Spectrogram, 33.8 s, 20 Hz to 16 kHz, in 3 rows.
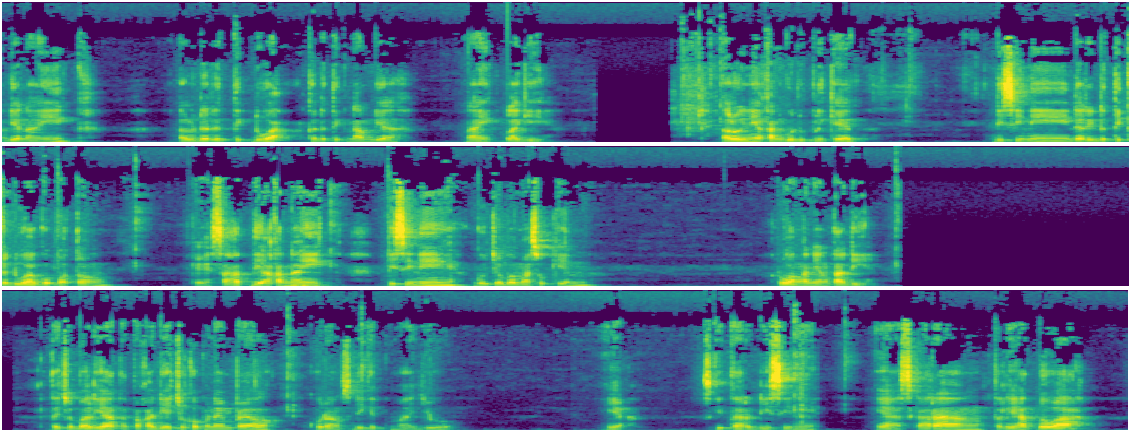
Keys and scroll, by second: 7.8 super+d.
